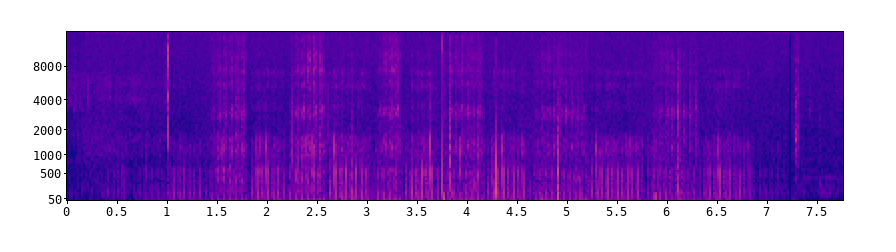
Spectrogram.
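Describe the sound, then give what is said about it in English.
A cat purrs steadily in a Pinecone Radio promo, a low rumbling drone that pulses in a regular rhythm with each breath, with a few faint clicks, and no voices. “Happy cats listen to Pinecone Radio.”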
